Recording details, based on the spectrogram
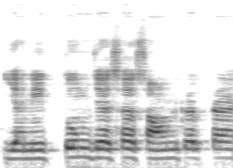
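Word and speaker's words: unité: Simple, English वाली यूनिटी की तरह से यूनिते।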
